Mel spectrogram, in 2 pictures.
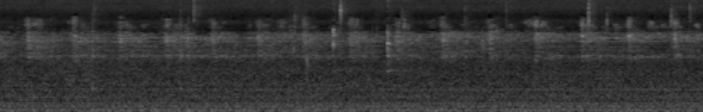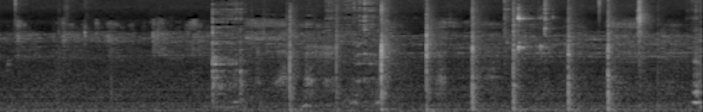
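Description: Steady low background hum, then from about nine seconds in a run of light clinks and knocks, a few a second, as a plastic tumbler is handled.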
